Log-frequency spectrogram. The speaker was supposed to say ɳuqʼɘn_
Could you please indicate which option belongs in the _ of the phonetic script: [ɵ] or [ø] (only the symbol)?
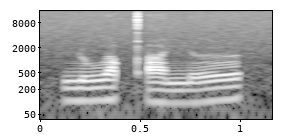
ɵ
